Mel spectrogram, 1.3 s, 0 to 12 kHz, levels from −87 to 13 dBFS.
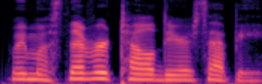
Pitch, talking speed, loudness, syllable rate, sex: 200 Hz, 275 wpm, -16 LUFS, 6.6 syllables/s, female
